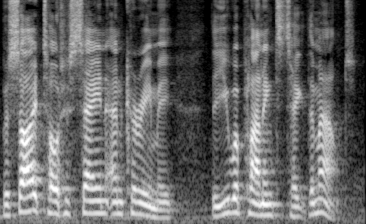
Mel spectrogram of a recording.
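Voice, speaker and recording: A man's voice: fairly high pitch, expressive, brisk, bright, forceful tone. Blunt, sardonic security chief, played by a man. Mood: scornful. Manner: blunt, sarcastic. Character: sardonic male British security service chief, blunt and scornful. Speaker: actor in a radio drama. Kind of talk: radio drama dialogue.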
